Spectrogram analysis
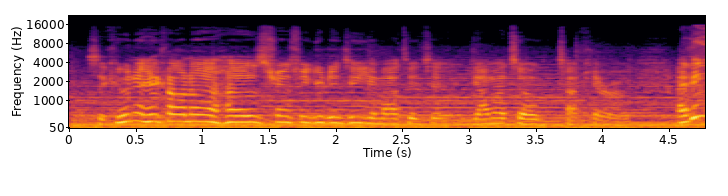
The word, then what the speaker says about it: Yamato: Sakuna Hakona has transfigured into Yamato. Yamato Takero. I think it's Yamato and not Yamato, but I always want to say Yamano. I think Yamato is actually how you're supposed to say it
